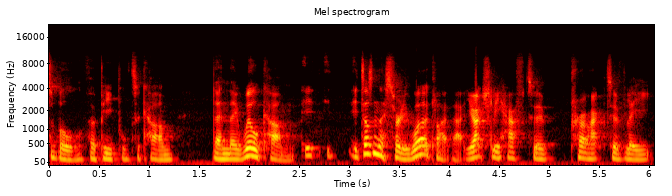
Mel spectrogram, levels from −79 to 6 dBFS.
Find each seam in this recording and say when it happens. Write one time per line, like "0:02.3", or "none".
none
